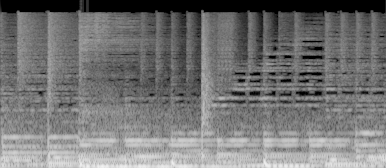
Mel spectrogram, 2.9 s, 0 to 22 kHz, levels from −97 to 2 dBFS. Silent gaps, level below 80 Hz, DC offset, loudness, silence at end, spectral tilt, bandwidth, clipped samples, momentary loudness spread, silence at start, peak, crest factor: none; -14 dBFS; under 0.1%; -14 LUFS; 0 s; -6 dB/octave; 16.5 kHz; under 0.1%; 3 LU; 0 s; 0 dBFS; 12 dB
